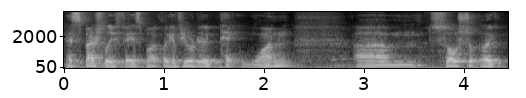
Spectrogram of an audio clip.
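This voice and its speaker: A podcast guest who works selling cars speaks at a normal speed in a slightly mellow voice on the low side. The casual interview talk rambles along with many fillers and restarts, and the room sounds echoey with a faint hum of background noise.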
